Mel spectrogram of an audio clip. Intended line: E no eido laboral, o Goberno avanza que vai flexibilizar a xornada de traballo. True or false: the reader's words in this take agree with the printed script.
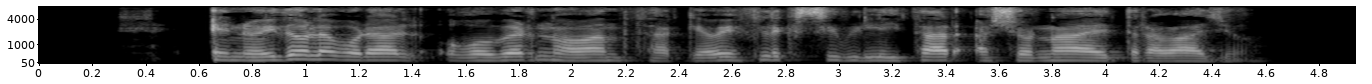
true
